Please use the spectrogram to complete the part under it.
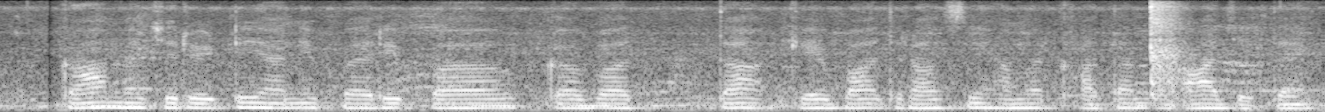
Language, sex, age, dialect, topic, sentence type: Magahi, male, 31-35, Central/Standard, banking, question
